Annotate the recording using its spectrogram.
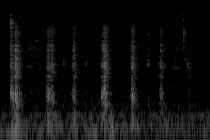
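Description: Faint crunching of a mouthful of Bombay mix (mostly crisp fried noodles) being chewed, about two crunches a second, the first the loudest.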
